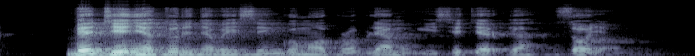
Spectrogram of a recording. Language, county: Lithuanian, Alytus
